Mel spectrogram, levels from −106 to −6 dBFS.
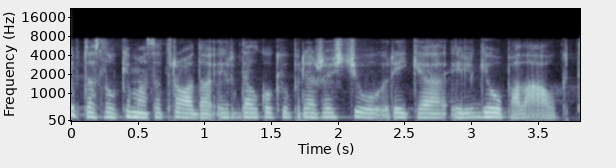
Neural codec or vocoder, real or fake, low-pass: none; real; 7.2 kHz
